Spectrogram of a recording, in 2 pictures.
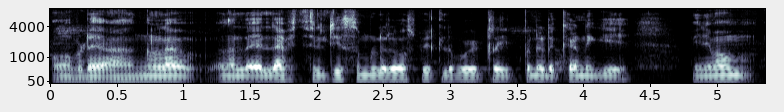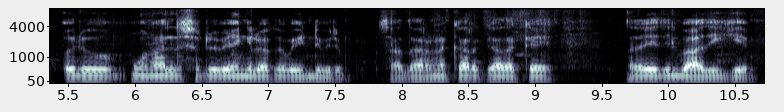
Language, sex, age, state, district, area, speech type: Malayalam, male, 30-45, Kerala, Palakkad, rural, spontaneous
